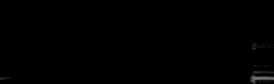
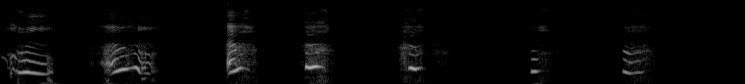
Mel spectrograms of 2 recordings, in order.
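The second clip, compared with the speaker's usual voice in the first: moaning; 11 semitones higher, 6 dB louder, much faster than usual. Acted. Climax moans.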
